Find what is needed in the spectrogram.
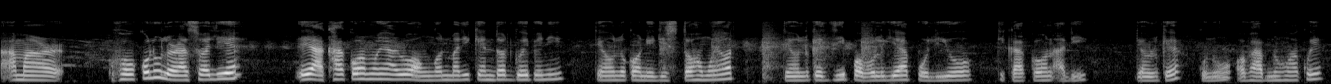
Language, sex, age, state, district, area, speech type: Assamese, female, 60+, Assam, Dhemaji, rural, spontaneous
